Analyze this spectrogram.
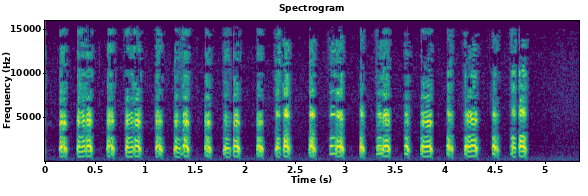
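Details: Female chukar partridge, recorded 1 June 2022, giving a rapid run of harsh, chuckling notes about four per second, each broad and grating, ending abruptly after some five seconds with no other sounds.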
